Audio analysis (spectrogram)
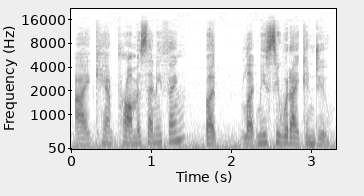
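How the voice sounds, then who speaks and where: A woman's voice: fairly low pitch, a little fast, a little hiss or hum, lightly acted. A woman playing a tactful starship first officer in a video game, speaking in an earnest, diplomatic way. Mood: composed.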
